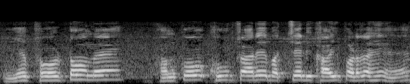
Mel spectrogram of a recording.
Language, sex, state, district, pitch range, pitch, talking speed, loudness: Hindi, male, Bihar, Darbhanga, 185-205 Hz, 195 Hz, 160 wpm, -15 LUFS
